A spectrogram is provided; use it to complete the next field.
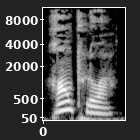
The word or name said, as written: remploi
